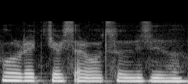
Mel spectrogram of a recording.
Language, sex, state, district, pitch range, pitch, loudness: English, female, Arunachal Pradesh, Lower Dibang Valley, 150-170 Hz, 155 Hz, -13 LUFS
